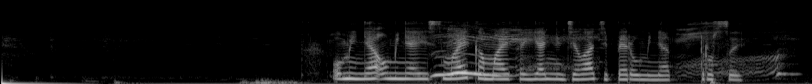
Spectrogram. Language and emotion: Russian, positive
